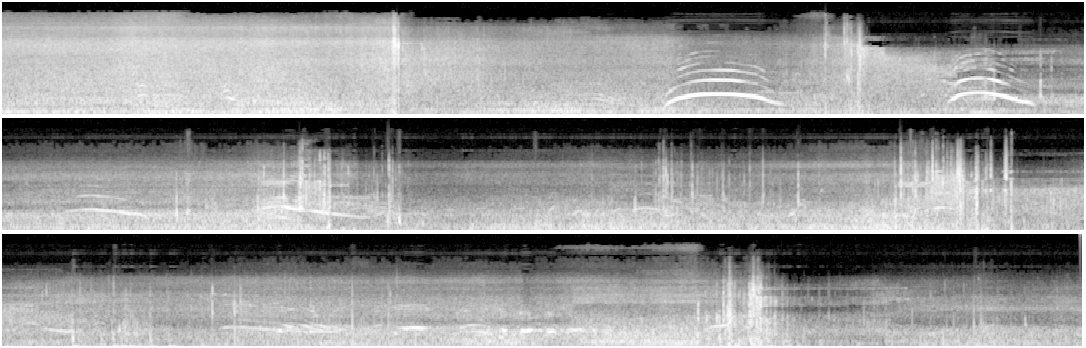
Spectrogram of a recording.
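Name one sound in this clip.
Whitewater rapids roar loudly and steadily close by.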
